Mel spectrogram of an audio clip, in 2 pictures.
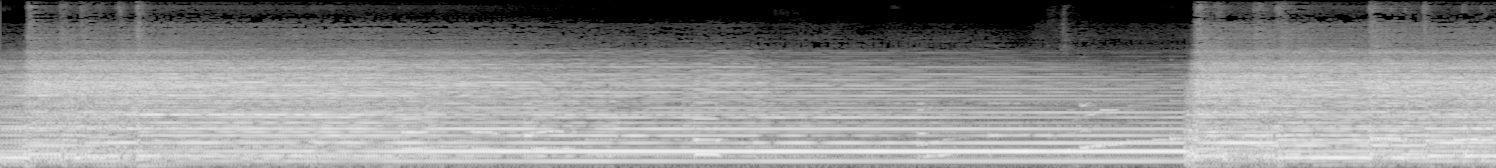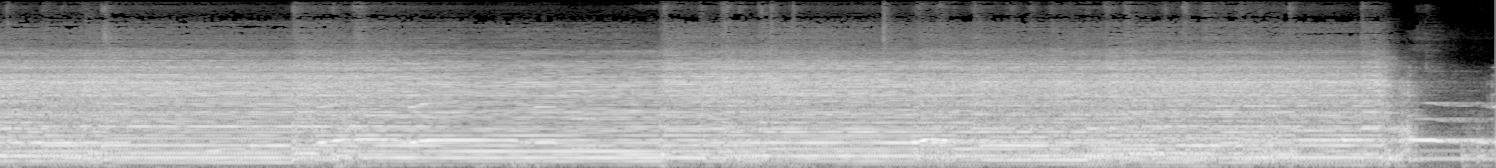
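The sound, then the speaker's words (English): A heavily distorted, fuzzy electric guitar played through a fuzz pedal on its Rams head setting sustains thick, buzzing chords, including a G chord, loud, with a sudden chord change partway through and no talking. “Well, this is on the Rams head setting.”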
